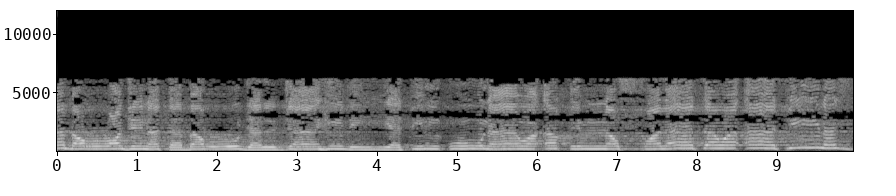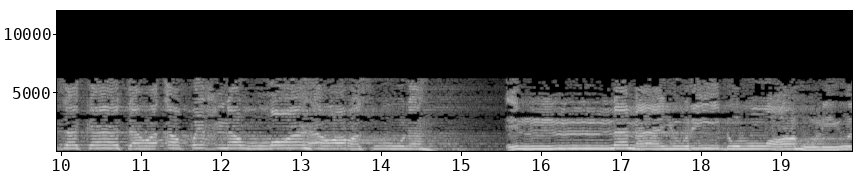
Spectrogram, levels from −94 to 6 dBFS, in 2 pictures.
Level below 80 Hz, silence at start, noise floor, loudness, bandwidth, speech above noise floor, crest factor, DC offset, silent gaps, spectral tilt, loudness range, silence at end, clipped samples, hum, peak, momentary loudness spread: -62 dBFS; 0 s; -46 dBFS; -19 LUFS; 6.6 kHz; 27 dB; 14 dB; under 0.1%; none; -5 dB/octave; 4 LU; 0 s; under 0.1%; none; -6 dBFS; 7 LU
